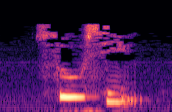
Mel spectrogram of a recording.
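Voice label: "苏醒", Mandarin Chinese; hsk; chinese-flashcards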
